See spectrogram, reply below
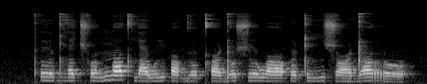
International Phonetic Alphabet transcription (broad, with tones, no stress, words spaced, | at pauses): pʰøː˨ɖʱɛ˨t͡ʃʰo˨nːɔ˦ tʰjæ˨wy˨˦ ʔɔ˨ɡɵː˨kʰɔ˨ɖo˦ ʃø˦ wɔː˨ʔɵ˨˦ʈiː˨˦ ʃɔː˨ɖɔ˦ro˨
